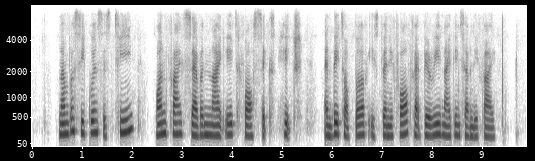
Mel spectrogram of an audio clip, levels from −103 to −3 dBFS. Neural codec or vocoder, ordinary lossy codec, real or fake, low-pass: codec, 16 kHz, 4.8 kbps, FACodec; Opus, 16 kbps; fake; 7.2 kHz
